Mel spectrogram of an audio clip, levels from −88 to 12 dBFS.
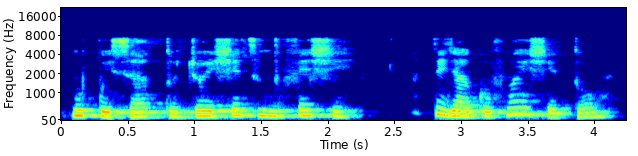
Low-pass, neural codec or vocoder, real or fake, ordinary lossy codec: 7.2 kHz; none; real; none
